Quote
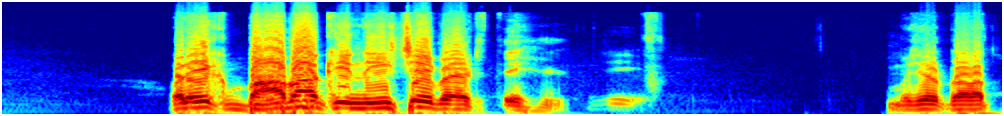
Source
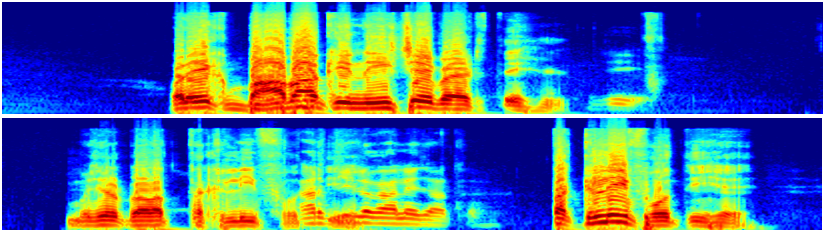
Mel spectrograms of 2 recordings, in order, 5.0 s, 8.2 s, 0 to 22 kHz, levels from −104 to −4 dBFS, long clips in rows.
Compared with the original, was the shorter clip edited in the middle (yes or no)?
no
